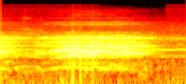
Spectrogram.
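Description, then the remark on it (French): A humpback whale's long, tonal moan sustains with rich harmonics, swelling slightly in the middle against a low rumbling underwater background. No one speaks. “Ça serait au tour de la baleine de me faire une proposition.”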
